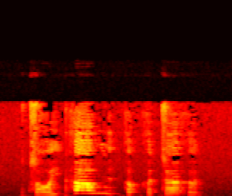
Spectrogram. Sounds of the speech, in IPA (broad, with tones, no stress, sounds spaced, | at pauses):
t͡s ɔː˨˥ j pʰ aː˥ w ŋ ɪ˧ k̚ h ɐ˨˥ p̚ h ɵ˧ t̚ s œː˥ h ɵ˨˥ t̚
